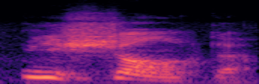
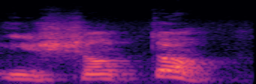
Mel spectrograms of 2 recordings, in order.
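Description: First: The verb ends on a plain 't' consonant. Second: The verb ends with a nasal 'ent' sound.

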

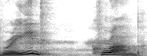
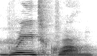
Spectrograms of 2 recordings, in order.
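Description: First: The word ends with an audible b sound. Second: The word ends on the m, no b sound. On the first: The speaker calls it wrong. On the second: The speaker calls it right. "শেষের যে বিটা আছে এটা কিন্তু silent"

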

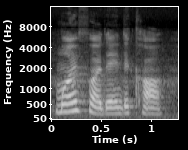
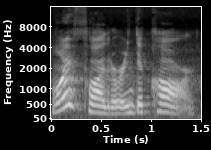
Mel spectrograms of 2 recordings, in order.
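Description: First: The R sounds at the ends of 'father' and 'car' are dropped. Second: The R sounds at the ends of 'father' and 'car' are pronounced. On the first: This is the British way of saying it. "this is the British way" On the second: This is the American way of saying it. "while the American people say"

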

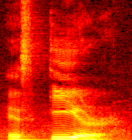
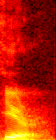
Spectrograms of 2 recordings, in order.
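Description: First: The vowel is long and drawn out. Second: The vowel is short and clipped. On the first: The speaker calls it right. "este sí es larguito... lleva como una pequeña pausa" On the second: The speaker calls it wrong. "no es ear"

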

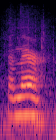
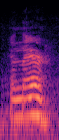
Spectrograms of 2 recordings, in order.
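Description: The two takes are said the same way.

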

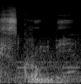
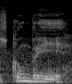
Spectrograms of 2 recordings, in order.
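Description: First: The r sound comes right after the sc. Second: The r sound comes after the m b. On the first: This is the form the speaker believes correct. "dar mie mi se pare că scrumbie" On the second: This is how people said it in childhood. "În copilărie spuneau scumbrie"

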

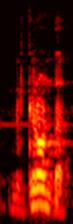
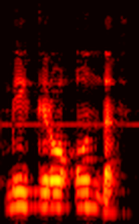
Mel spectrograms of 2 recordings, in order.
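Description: First: The two o vowels merge into one syllable. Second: The two o vowels are in separate syllables. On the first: The speaker calls it wrong. "no decimos microondas" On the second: The speaker calls it right. "sino microondas"

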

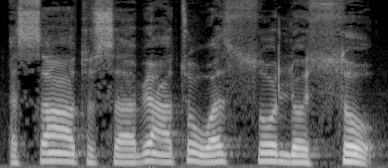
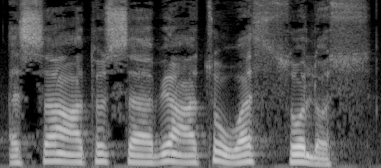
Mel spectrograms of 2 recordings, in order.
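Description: First: The last word ends with a final vowel. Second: The last word ends on a bare consonant. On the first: This is not how it is said in everyday speech. The speaker calls it wrong. "konuşma dilinde ... denmez" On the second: This is how it is said in everyday speech. The speaker calls it right. "dammesi vurgulanmaz ve ... denir"

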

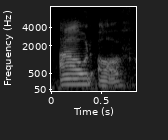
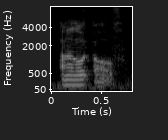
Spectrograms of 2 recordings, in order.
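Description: Both takes have the same delivery.

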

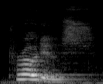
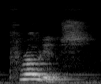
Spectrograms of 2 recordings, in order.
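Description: The two takes are said the same way.

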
